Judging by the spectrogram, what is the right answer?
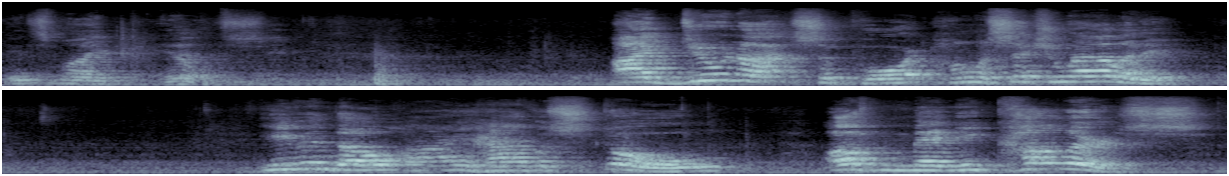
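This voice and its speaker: A man's voice: high-pitched, animated, slow pace, long pauses, far from the mic, a little hiss or hum. Older male pastor preaching in an echoey church. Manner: blunt, folksy and sarcastic. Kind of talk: sermon. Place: small wooden church sanctuary. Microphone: far camera at the back of the pews.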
